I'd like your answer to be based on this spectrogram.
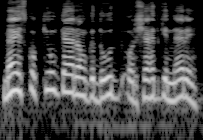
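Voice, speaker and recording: Chatty man vlogging, slightly high voice. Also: normal speed, a little mellow, dry recording. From Pakistan. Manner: chatty, rambling, addresses viewers as nazreen. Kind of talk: casual vlog talk to viewers.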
